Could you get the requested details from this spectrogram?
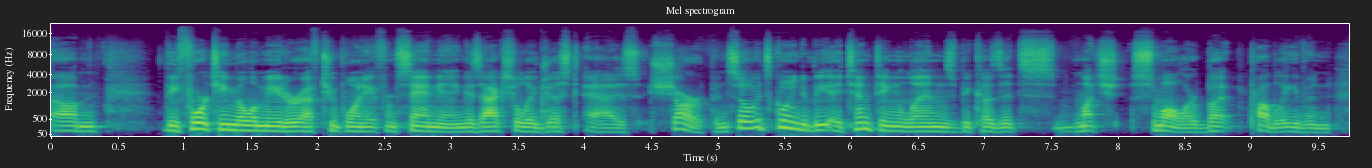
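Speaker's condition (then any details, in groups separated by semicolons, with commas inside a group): No condition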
